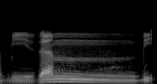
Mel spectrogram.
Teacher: Nun sukun bertemu ba itu hukum iklab. Jadi nun sukunnya diubah menjadi mim ya, bidzambi. Jadi langsung saja mim, bidzambi ya.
